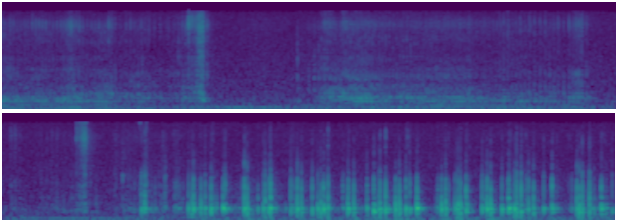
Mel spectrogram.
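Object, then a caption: Textured leather crossbody purse tapped with long nails. Long acrylic nails tap and scratch across the front of a medium-size, hollow black saffiano textured-leather Michael Kors crossbody purse with a gold zipper. Soft, quiet scratching and a few sharp brushing swipes come first, then a quick, irregular run of dry, close taps fills the last three seconds.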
